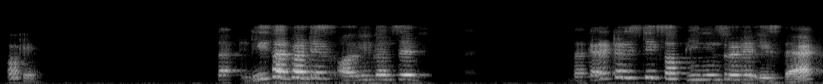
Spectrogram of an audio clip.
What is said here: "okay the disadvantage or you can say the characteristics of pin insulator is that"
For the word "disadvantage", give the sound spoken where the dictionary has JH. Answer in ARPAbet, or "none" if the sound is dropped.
Z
